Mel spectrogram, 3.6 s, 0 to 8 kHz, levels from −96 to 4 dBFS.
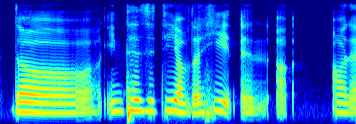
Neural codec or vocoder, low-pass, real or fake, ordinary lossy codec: vocoder, 44.1 kHz, 128 mel bands every 512 samples, BigVGAN v2; 7.2 kHz; fake; none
